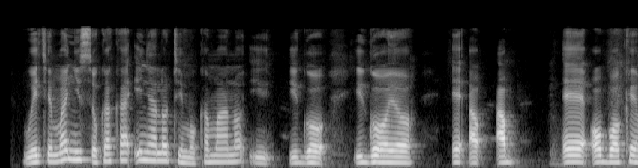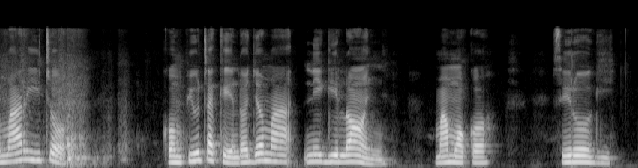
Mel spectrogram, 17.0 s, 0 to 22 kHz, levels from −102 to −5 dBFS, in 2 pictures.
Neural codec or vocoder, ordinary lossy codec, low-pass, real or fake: none; none; 10.8 kHz; real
